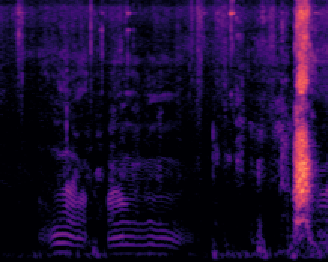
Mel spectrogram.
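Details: A pet pug playing with baby pugs gives two drawn-out, wavering, groaning vocalizations, then a single sharp yip.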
